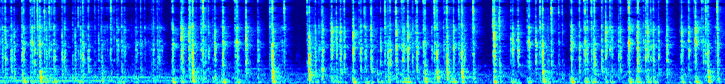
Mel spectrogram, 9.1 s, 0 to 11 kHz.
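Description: Fingertips of both hands type continuously on a SteelSeries Apex 7 TKL mechanical keyboard with red linear switches, plastic keycaps and a metal top plate. A rapid, steady stream of short, clacky keystrokes with bright, crisp tops dies away almost instantly, with occasional louder strikes and brief lulls near 3.7 and 6.1 seconds.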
